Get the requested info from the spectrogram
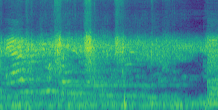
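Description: Indistinct voices over a dense, rushing background noise, with a few short clicks.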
